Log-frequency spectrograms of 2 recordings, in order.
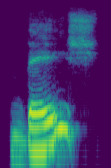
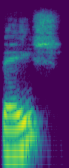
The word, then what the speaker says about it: beige: Okay, you got beige, not beige. Okay, beige. Why? Because these are simply words taken from another language and then pronounced the way they are usually pronounced in the other language.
